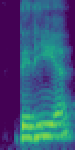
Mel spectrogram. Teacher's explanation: Es una preposición de, por eso es átona. Día es tónico.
